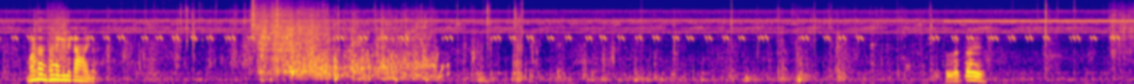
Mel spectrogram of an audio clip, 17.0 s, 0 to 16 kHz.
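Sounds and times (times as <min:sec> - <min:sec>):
small animal chirping: 0:00.0 - 0:03.8, 0:05.1 - 0:17.0
steady high-pitched drone: 0:14.0 - 0:17.0.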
